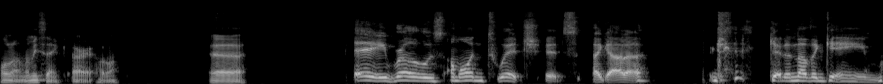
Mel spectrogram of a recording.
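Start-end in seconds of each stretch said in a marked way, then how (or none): 3.5-8.8 put-on high, slow old man voice.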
